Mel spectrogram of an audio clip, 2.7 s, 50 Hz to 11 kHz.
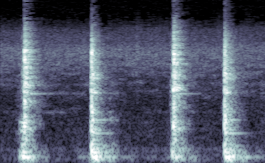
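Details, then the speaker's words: Invacar with a Dynastart unit, first start attempt after 14 years in a field, battery at 13 volts: four sharp solenoid clicks and no cranking. The solenoid operates but the starter doesn't engage; owner suspects it needs a smack with a hammer. "so that sounds like the starter need to smack the starter ease in here there's a diner start unit and I don't know how you do that normally would that say and it sounds like the solenoid is actually operating on the starter but it's not engaging"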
